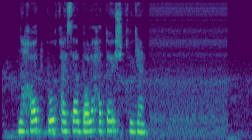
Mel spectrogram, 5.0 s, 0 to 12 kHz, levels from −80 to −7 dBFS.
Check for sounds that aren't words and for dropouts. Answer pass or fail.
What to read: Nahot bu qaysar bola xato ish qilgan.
pass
